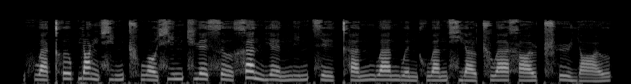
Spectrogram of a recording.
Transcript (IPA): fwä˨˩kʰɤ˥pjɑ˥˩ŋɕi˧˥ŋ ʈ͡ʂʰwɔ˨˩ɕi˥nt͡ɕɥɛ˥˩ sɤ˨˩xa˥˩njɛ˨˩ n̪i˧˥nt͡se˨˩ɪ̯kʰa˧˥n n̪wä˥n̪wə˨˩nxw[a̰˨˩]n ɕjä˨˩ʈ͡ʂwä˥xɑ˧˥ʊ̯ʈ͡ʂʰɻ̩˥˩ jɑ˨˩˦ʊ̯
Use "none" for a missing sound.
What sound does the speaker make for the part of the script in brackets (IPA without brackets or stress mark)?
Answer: a˧˥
